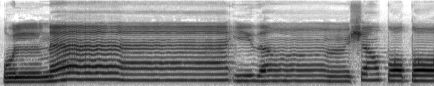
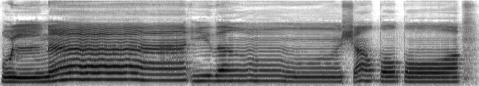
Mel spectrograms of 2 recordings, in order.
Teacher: Tanwin bertemu dengan shin. Cara bacanya samar. Terus didengungkan 2 ketuk, disertai samar, disertai dengung 2 ketuk. Jangan lupa siap-siap ke huruf ikhfa-nya karena ini ikhfa hakiki.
